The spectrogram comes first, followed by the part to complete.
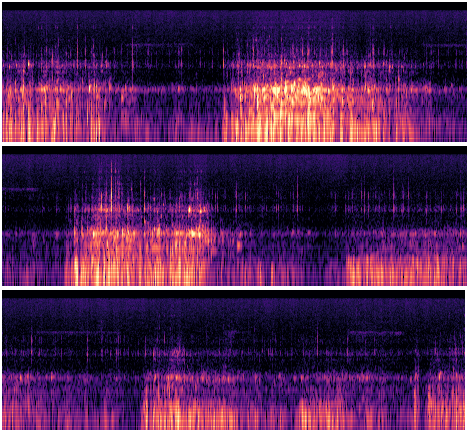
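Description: Scuba diver breathing through a regulator, recorded underwater: loud bubbling rumbles of exhaled air come in a slow rhythm about every five to six seconds, with quieter spells between. A faint steady hum runs underneath.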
